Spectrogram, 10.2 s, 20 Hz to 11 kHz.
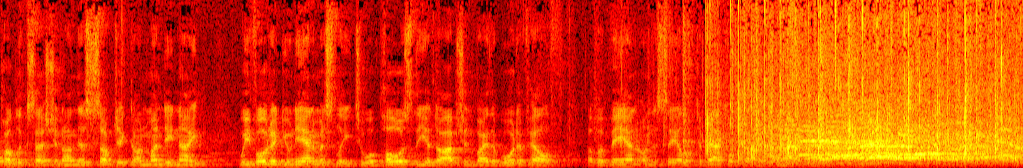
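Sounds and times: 
speech: 0.0s - 8.4s
crowd clapping in a large room: 6.5s - 10.2s.

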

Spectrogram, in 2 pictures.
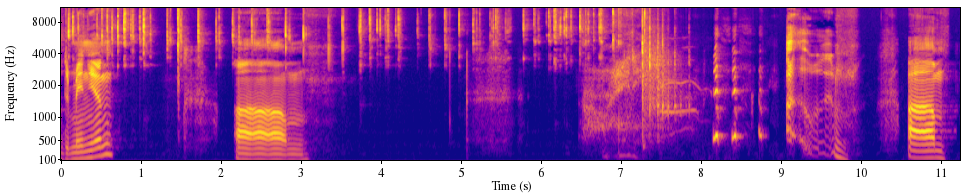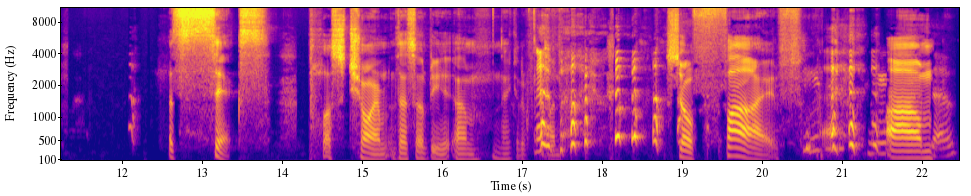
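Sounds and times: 
speech: 0.0s - 0.8s, 2.2s - 3.2s, 9.7s - 9.9s, 10.6s - 11.2s, 12.6s - 13.9s, 14.5s - 18.2s, 18.8s - 22.4s
dice rattling and clattering: 0.0s - 7.9s
laughter: 7.3s - 8.8s, 17.2s - 19.8s, 20.5s - 21.6s
person groaning and vocalizing loudly: 9.1s - 10.0s.

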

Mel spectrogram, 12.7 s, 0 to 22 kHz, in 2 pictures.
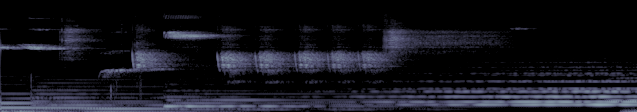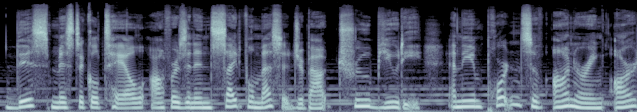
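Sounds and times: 
nightingale singing in whistled phrases and trills: 0.0s - 4.2s
soft sustained musical tones: 0.0s - 12.7s
speech: 6.6s - 12.7s.

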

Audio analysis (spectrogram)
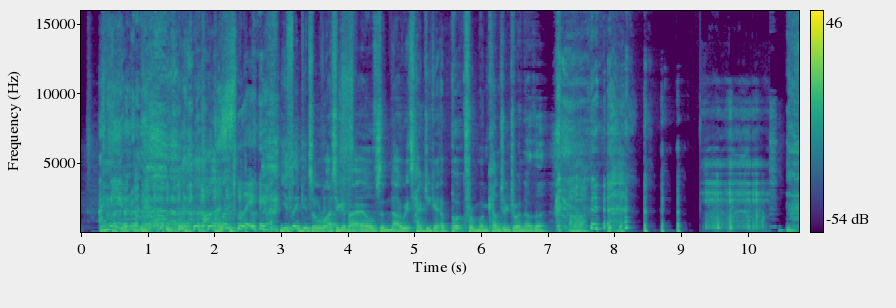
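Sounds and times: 
laughter: 0.3s - 3.0s, 7.1s - 9.1s
speech: 0.3s - 8.3s
person in a rough coughing fit: 7.1s - 8.4s, 10.6s - 10.7s.

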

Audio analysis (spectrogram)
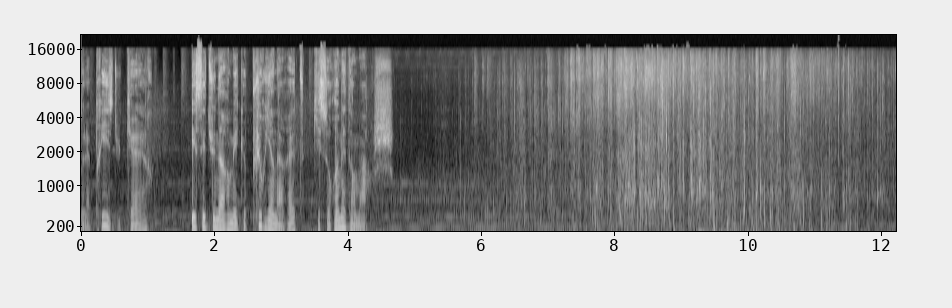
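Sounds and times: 
speech: 0.0s - 4.7s
hooves of many Mamluk cavalry horses galloping: 5.4s - 12.2s.

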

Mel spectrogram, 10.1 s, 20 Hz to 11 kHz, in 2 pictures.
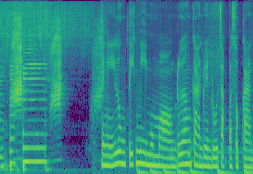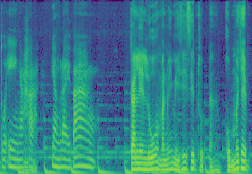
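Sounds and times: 
duck quacking: 0.0s - 2.1s
speech: 2.0s - 10.0s.

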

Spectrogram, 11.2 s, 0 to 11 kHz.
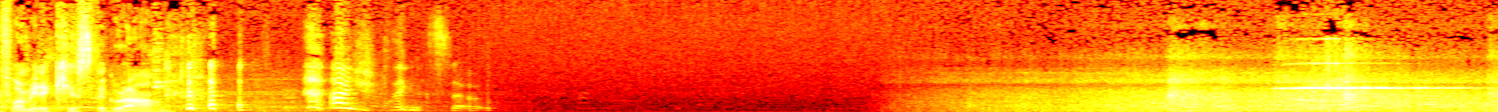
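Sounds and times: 
speech: 0.0s - 1.7s
laughter: 0.9s - 2.6s
train rumbling in at a station: 6.8s - 11.2s
thin high-pitched squeal of train wheels or brakes: 9.5s - 11.2s.

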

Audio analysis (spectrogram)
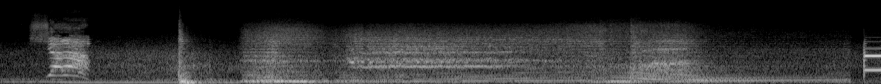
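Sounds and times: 
car door opening: 1.8s - 2.2s
sharp clunk: 1.8s - 2.2s
tire squeal: 2.4s - 7.2s.

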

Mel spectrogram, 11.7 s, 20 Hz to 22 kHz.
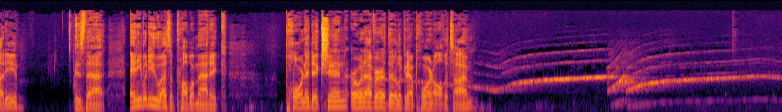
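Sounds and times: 
speech: 0.0s - 0.4s, 1.1s - 7.2s
emergency siren wailing: 5.2s - 11.7s.

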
